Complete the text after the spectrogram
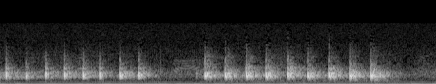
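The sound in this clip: Knocking on an apartment door by police: two bursts of steady, evenly spaced hard raps, about eight and then about nine, separated by a short pause, loud and with no voices.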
